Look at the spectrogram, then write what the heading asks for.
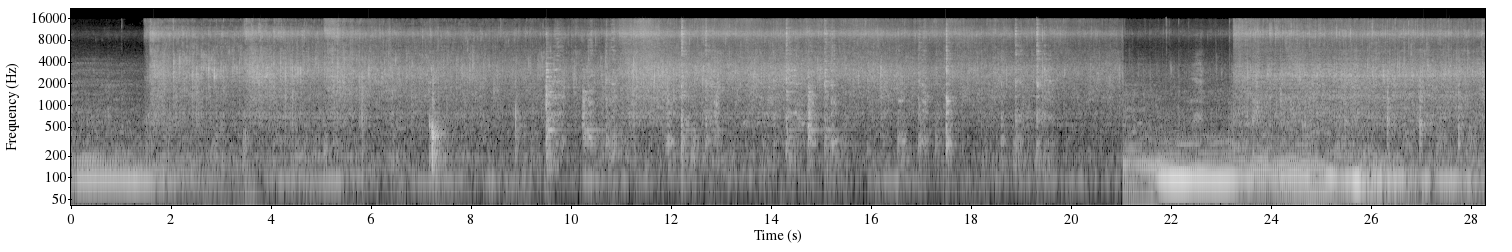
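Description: Sliced onions sizzling in hot oil in an aluminium kadai, the hiss starting a moment in as they hit the oil, with a spatula scraping and clicking against the pan. The sizzle drops out briefly about three-quarters of the way through.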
